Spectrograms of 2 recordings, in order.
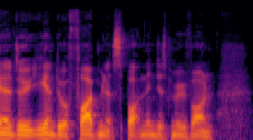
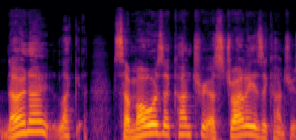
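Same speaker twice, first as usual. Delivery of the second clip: explaining; 9 semitones higher, 5 dB louder than usual. Retold or imitated. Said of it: "I was like".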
